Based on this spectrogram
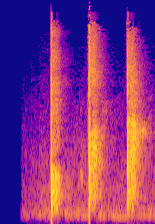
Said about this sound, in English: I think maybe we should finish up with just some applause for both of them.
